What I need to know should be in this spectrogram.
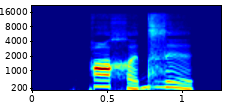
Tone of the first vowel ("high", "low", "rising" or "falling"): high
